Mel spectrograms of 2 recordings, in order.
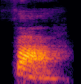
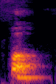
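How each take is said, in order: First: The consonant is followed by a full 'ah' vowel. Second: The consonant is followed by only a short schwa. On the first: The speaker calls it wrong. "you used to say fa" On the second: The speaker calls it right. "you add the schwa song instead of a"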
